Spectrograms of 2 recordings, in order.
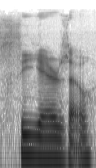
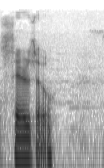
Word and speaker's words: Cierzo: Alright, so they pronounce it Cierzo, not Cerzo.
